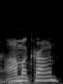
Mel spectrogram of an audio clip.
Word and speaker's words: Omicron: That Omicron, am I saying it right? Omicron? – Omicron.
